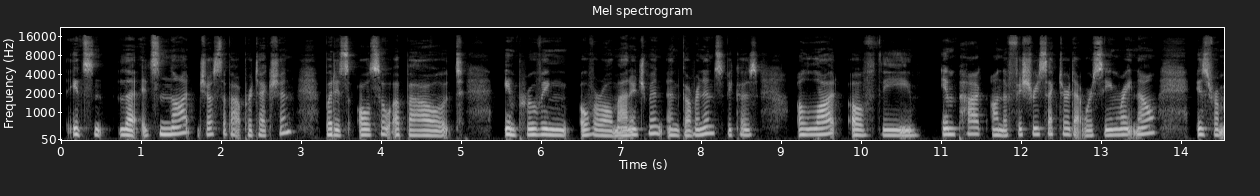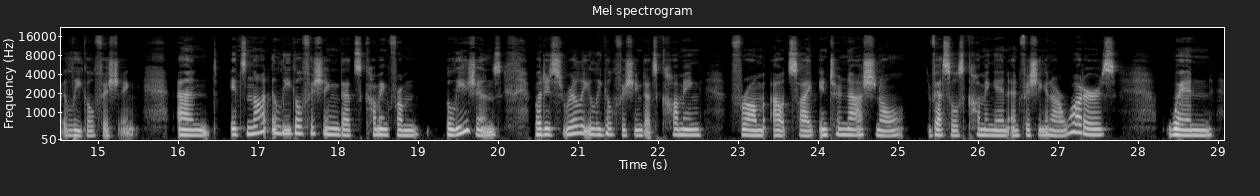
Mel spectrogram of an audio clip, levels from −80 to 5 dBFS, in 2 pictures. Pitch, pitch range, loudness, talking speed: 195 Hz, 185-210 Hz, -21 LUFS, 130 wpm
